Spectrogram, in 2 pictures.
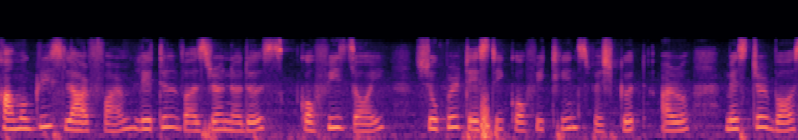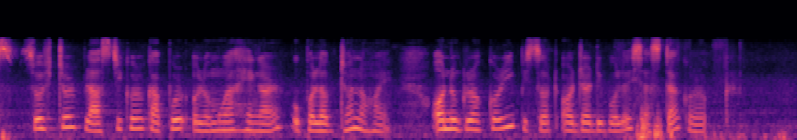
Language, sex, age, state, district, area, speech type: Assamese, female, 30-45, Assam, Darrang, rural, read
